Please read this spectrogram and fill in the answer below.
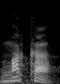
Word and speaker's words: Mecca: because you know in the real mecca which is pronounced makkah by the way you wouldn't see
